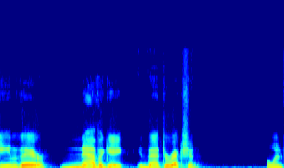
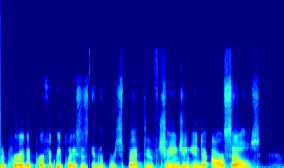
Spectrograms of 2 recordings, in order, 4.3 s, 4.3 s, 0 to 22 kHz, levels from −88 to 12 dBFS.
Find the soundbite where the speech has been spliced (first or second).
second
